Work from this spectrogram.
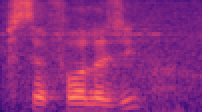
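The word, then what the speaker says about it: psephology: how do you pronounce psyphology p is not silent years yeah please not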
